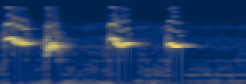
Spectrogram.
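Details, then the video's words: Caged green leafbird, its song played to provoke a young speckled bird: four loud whistled notes in two pairs, each dropping in pitch, with short pauses between. "CUCAK IJO GACOR INI SPONTAN MEMANCING EMOSI CUCAK IJO BAHAN TROTOL AGAR GACOR"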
